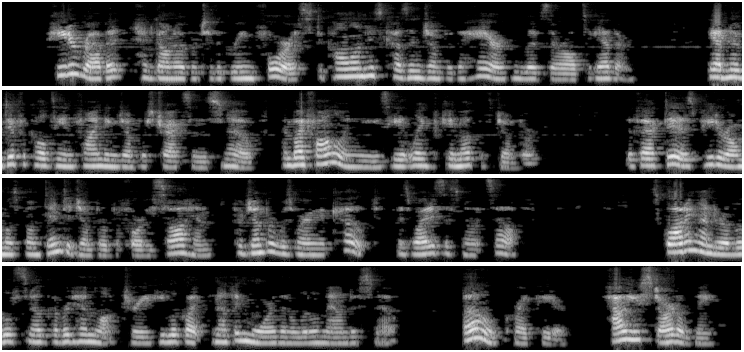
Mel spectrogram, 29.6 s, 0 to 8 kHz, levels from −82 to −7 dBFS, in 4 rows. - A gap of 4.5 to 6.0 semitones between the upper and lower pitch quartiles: No, average, 3.7 semitones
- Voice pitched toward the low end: No, high, 195 Hz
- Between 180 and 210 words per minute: Yes, average, 190 wpm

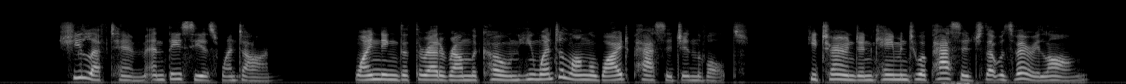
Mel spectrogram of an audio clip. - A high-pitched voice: Yes, high, 205 Hz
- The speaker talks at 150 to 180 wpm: Yes, average, 175 wpm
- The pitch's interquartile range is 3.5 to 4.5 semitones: No, average, 2.9 semitones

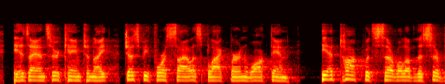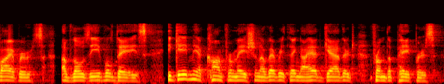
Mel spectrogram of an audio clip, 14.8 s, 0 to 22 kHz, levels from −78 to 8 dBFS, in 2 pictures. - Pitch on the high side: No, low, 130 Hz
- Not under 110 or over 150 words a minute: Yes, average, 145 wpm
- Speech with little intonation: Yes, narrow, 2.0 semitones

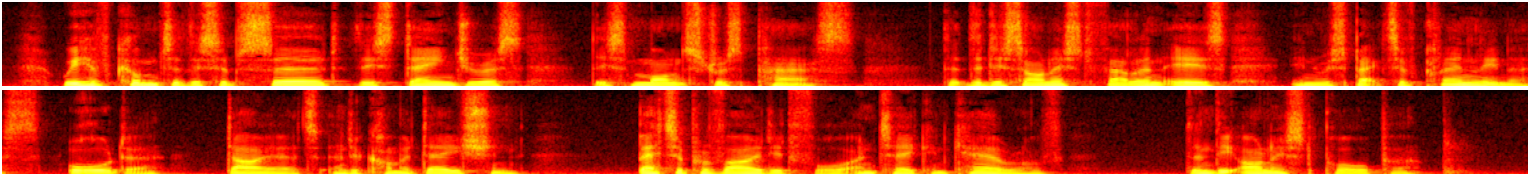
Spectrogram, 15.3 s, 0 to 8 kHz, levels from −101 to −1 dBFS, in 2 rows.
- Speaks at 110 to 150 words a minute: Yes, average, 140 wpm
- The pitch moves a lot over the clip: No, average, 4.3 semitones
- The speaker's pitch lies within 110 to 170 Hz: Yes, low, 135 Hz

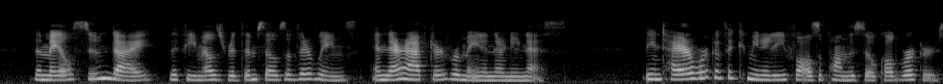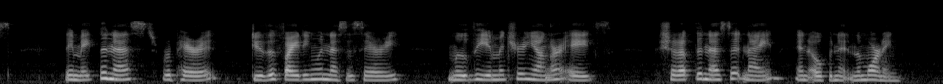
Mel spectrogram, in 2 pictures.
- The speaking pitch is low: No, high, 215 Hz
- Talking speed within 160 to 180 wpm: No, average, 190 wpm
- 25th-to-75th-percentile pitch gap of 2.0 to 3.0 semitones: Yes, narrow, 2.4 semitones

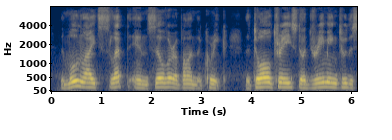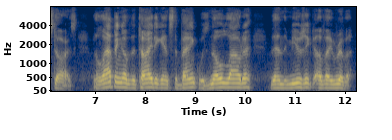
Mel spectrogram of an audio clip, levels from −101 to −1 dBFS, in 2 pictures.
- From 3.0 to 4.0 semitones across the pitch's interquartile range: No, narrow, 2.6 semitones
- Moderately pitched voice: Yes, medium, 150 Hz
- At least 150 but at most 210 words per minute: Yes, average, 160 wpm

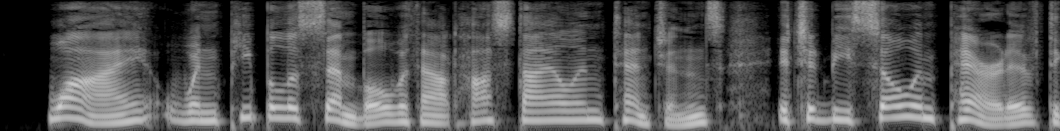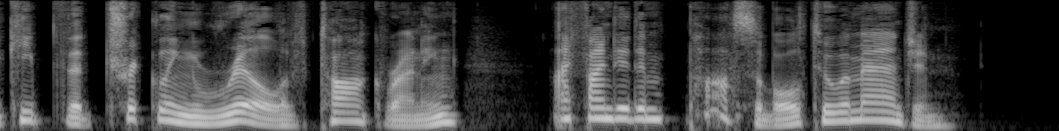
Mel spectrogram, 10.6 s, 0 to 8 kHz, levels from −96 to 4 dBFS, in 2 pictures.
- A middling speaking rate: Yes, average, 145 wpm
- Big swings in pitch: Yes, wide, 7.0 semitones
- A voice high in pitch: No, medium, 155 Hz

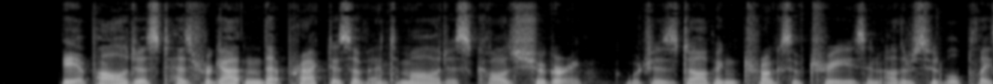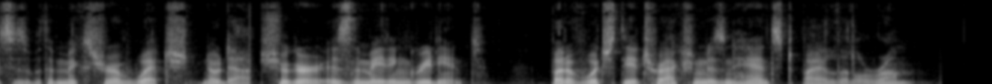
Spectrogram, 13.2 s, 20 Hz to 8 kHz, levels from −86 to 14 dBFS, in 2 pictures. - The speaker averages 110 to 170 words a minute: No, average, 195 wpm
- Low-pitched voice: Yes, low, 100 Hz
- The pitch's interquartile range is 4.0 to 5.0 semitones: Yes, average, 4.3 semitones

